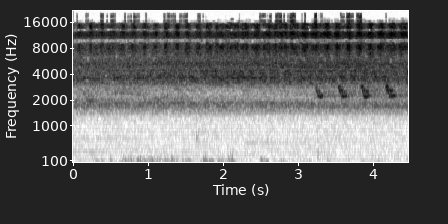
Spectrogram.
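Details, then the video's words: Cicadas drone shrilly and without pause in a dry-season dipterocarp forest; low wind gusts thump beneath, and four quick, soft bird chirps close the stretch. "เสียงจั๊กจั่น สายลม ในป่าเต็งรังยามหน้าแล้ง"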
